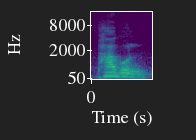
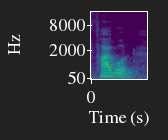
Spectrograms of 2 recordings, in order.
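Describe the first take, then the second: The two takes are said the same way.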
